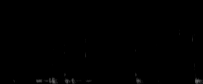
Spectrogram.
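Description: Near silence broken by a few faint, short clicks: a stylus tapping down on a tablet screen as lines are drawn.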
